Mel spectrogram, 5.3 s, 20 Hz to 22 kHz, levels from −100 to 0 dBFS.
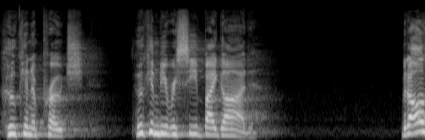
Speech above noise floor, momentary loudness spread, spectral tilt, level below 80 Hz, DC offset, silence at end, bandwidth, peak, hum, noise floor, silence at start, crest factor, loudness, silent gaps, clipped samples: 58 dB; 11 LU; -5 dB/octave; under -90 dBFS; under 0.1%; 0 s; 14 kHz; -10 dBFS; none; -84 dBFS; 0.05 s; 18 dB; -27 LUFS; none; under 0.1%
